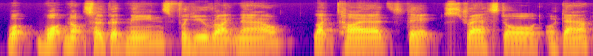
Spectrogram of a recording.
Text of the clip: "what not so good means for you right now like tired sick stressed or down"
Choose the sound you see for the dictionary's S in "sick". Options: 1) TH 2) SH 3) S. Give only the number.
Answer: 1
